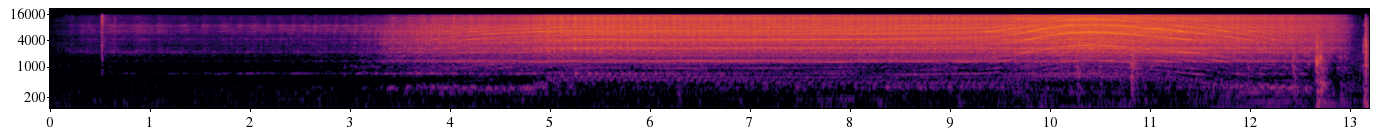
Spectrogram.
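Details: Beko WM5100W washing machine brushed commutator motor, run on the bench from a variac after the rough copper commutator was skimmed on a lathe. Steady, smooth high whirring whine with no knocks; seems quieter than before.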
